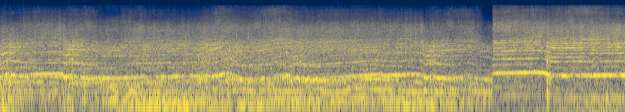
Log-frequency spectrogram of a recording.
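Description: A racing car engine rises and falls in pitch as it shifts gears.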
